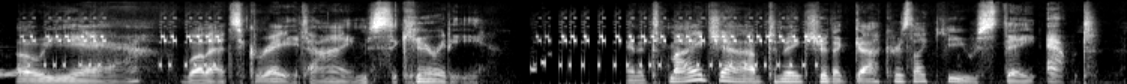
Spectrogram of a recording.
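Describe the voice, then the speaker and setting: Putting on a character voice, a man speaks fairly slowly at a medium pitch with lively intonation. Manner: gruff, authoritative.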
